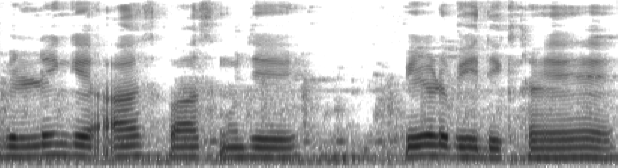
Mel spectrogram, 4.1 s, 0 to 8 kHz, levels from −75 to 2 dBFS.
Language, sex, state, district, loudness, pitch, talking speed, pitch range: Hindi, male, Gujarat, Valsad, -15 LUFS, 130 Hz, 130 wpm, 125-140 Hz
